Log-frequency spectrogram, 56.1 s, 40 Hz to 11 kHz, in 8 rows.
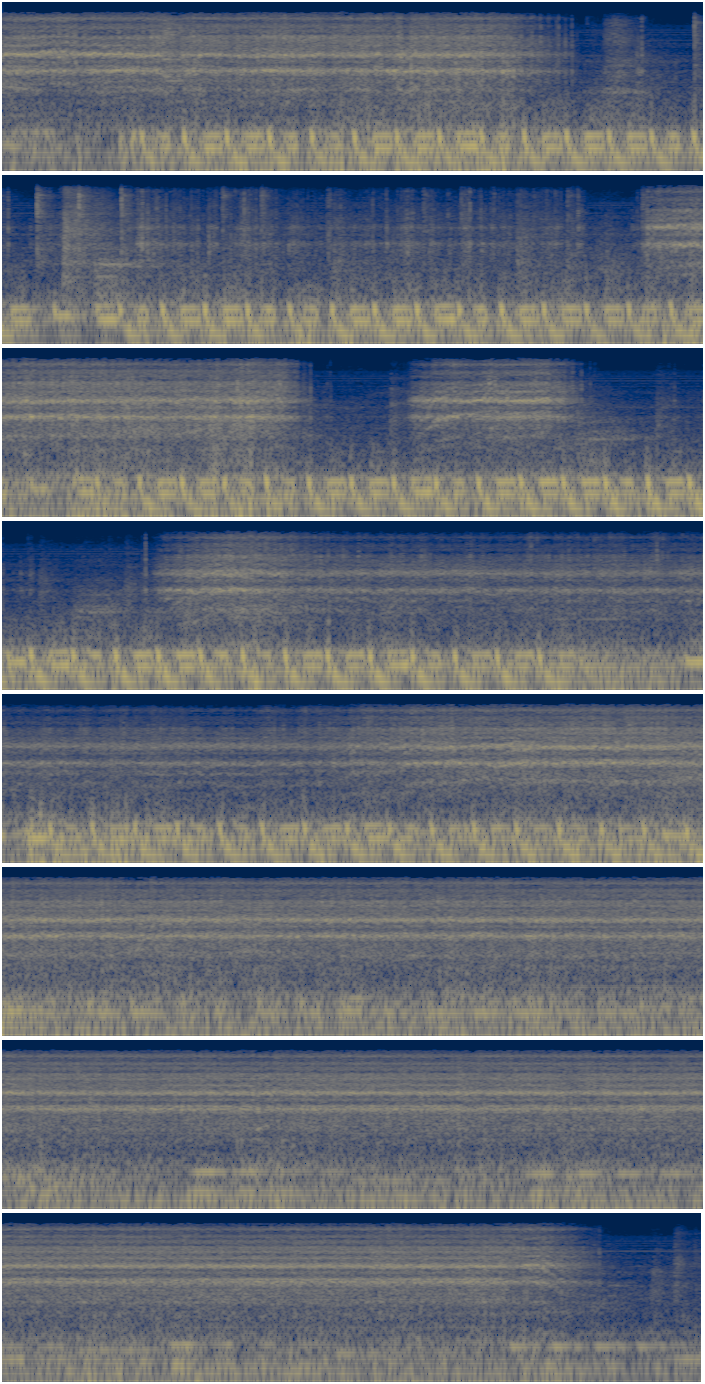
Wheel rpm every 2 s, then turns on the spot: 160, 160, 90, 0, 20, 20, 40, 160, 70, 90, 0, 80, 70, 70, 70, 80, 150, 160, 160, 160, 160, 160, 160, 160, 160, 160, 160, 40.
8-12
